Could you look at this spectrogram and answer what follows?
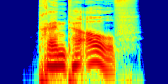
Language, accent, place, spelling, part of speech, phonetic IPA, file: German, Germany, Berlin, trennte auf, verb, [ˌtʁɛntə ˈaʊ̯f], De-trennte auf.ogg
- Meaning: inflection of auftrennen: 1. first/third-person singular preterite 2. first/third-person singular subjunctive II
